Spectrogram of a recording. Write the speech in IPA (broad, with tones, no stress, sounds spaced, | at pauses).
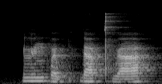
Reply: l ɵ˧ n p ɐ˨˩ w p ɪ˧ k̚ l aː˧ p̚ kʷʰ aː˨˧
